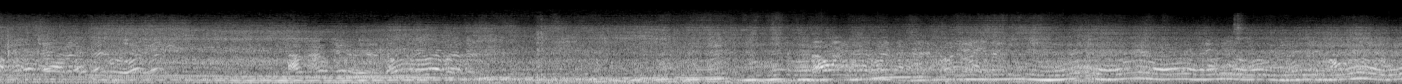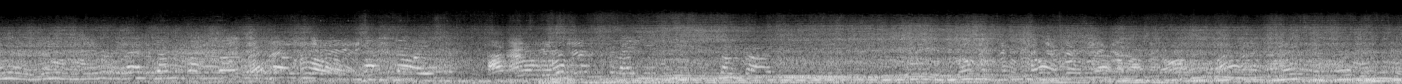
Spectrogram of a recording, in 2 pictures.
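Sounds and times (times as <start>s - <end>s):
racing buggy engines revving: 0.0s - 28.0s.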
